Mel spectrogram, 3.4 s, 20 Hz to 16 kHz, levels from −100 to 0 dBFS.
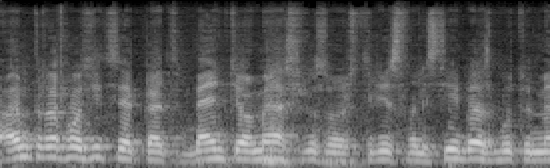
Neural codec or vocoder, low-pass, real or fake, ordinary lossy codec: codec, 44.1 kHz, 7.8 kbps, Pupu-Codec; 14.4 kHz; fake; Opus, 64 kbps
